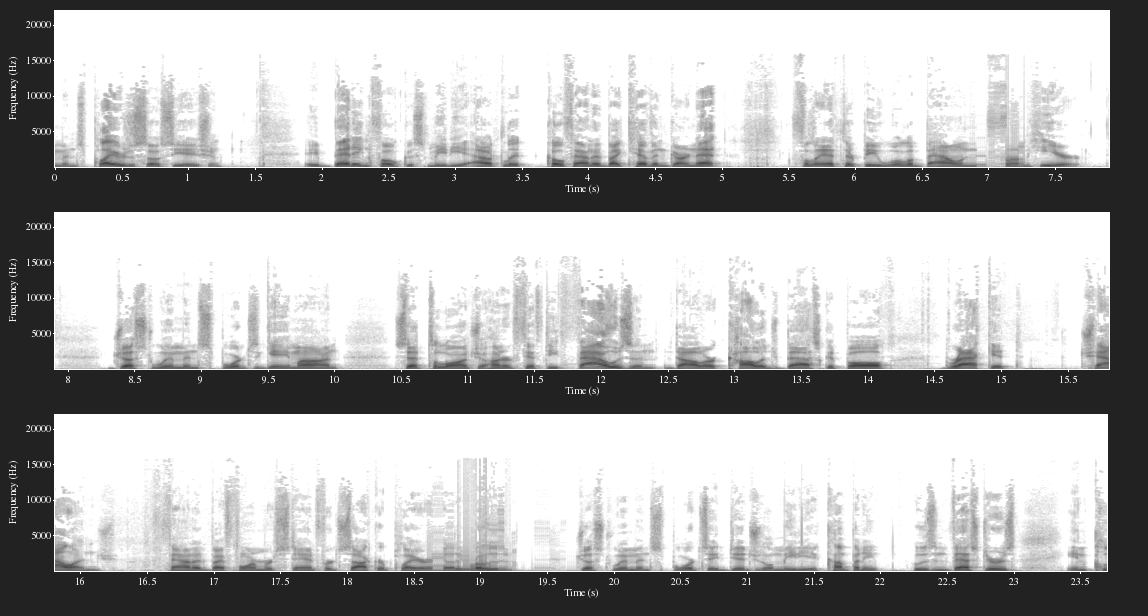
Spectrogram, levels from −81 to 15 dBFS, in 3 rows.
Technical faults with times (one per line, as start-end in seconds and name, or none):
6.87-7.28 robotic sound from repeated short buffers
18.62-19.74 robotic sound from repeated short buffers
